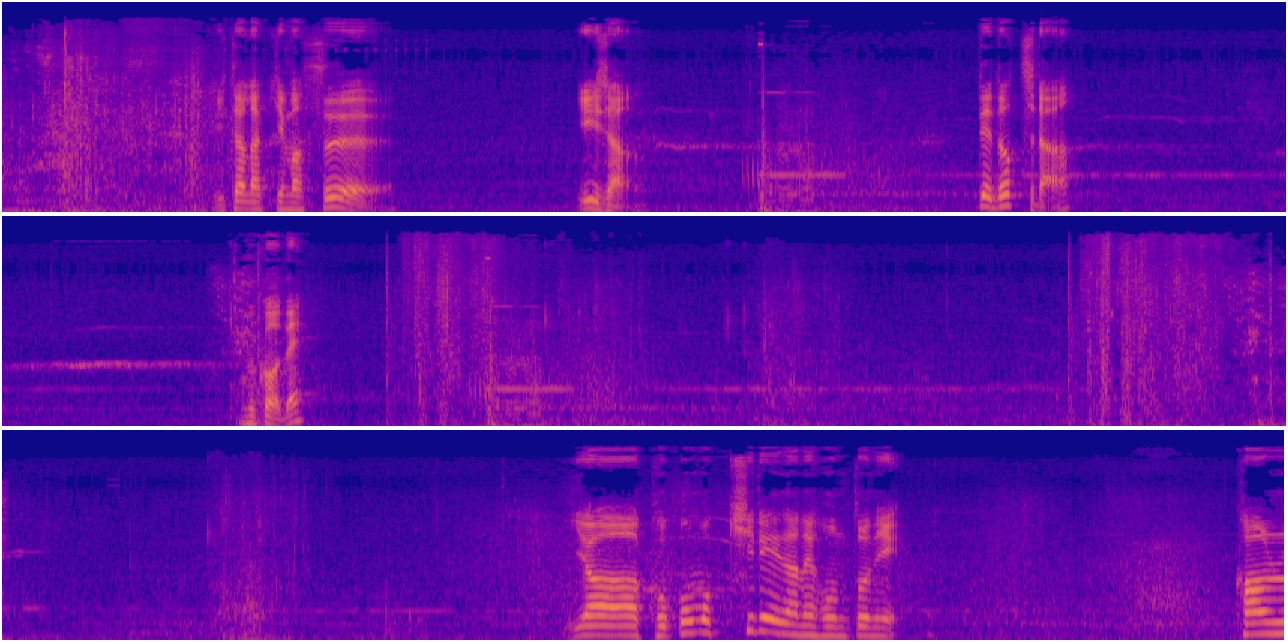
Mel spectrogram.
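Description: Water rumbles and gurgles underwater.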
